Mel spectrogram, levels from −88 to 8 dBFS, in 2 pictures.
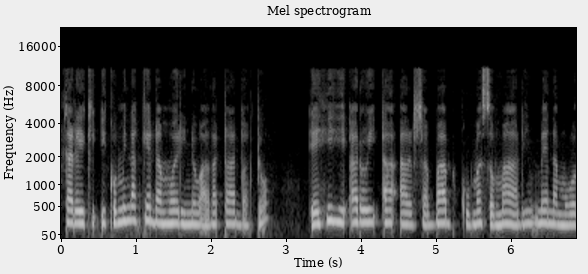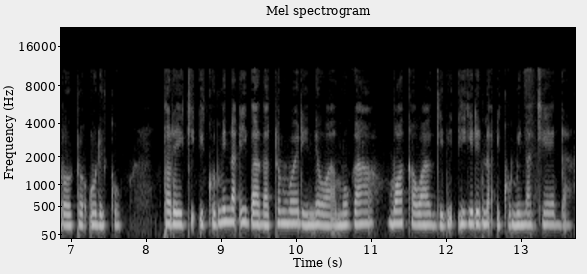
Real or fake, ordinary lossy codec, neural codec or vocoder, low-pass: fake; MP3, 64 kbps; codec, 24 kHz, 3 kbps, HILCodec; 10.8 kHz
